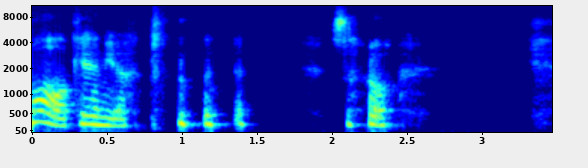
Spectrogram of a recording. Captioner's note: laughing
